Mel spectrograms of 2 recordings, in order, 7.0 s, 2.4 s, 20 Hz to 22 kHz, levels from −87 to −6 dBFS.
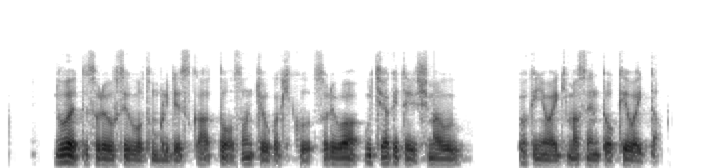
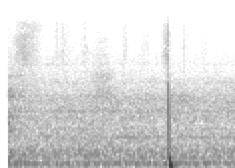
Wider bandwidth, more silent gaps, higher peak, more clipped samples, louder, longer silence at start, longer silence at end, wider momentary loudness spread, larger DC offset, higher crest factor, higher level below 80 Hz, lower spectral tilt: second, 7.4 kHz vs 15.5 kHz; first, 4.73-5.15 s vs none; first, 0 dBFS vs -18 dBFS; neither; first, -23 LUFS vs -43 LUFS; first, 0.55 s vs 0.05 s; first, 0.45 s vs 0 s; about the same, 12 LU vs 12 LU; neither; about the same, 22 dB vs 24 dB; second, -60 dBFS vs -48 dBFS; first, -8 dB/octave vs -5.5 dB/octave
